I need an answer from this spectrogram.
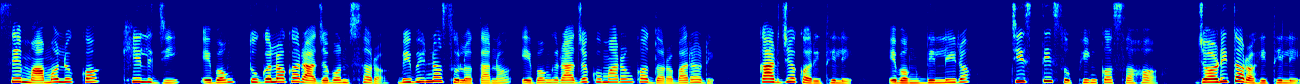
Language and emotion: Odia, neutral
